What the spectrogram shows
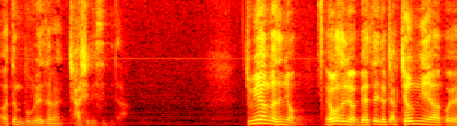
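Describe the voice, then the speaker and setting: This pastor's voice is fairly high as he preaches a sermon in the Jeolla dialect. He shifts back and forth between loud, emphatic statements and quiet, conversational side remarks.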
